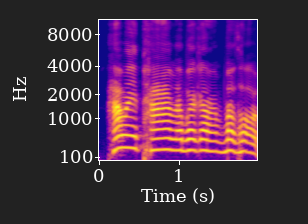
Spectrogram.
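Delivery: mumbled, pitched high and drawn out. Speaker describes an actor strolling onto set, then: bad Marlon Brando impression. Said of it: "he would just sort of mumble in".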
